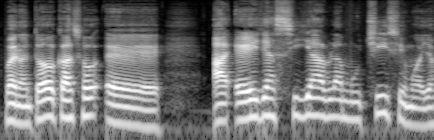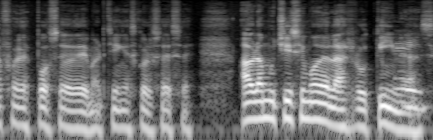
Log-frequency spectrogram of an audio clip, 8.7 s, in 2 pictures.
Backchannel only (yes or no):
yes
